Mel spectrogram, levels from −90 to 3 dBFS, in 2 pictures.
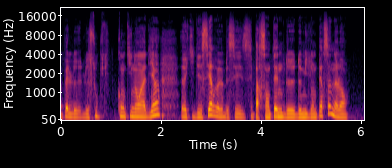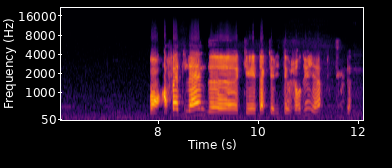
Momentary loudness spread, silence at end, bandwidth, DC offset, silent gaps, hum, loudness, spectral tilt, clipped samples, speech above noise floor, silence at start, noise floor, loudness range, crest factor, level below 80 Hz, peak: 15 LU; 0.25 s; 15 kHz; under 0.1%; none; none; -21 LUFS; -4.5 dB/octave; under 0.1%; 44 dB; 0 s; -66 dBFS; 7 LU; 22 dB; -66 dBFS; -2 dBFS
